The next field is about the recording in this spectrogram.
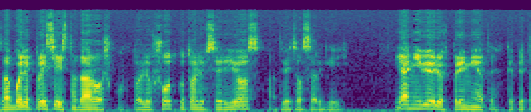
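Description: Ordinary pitch variation in plain reading aloud

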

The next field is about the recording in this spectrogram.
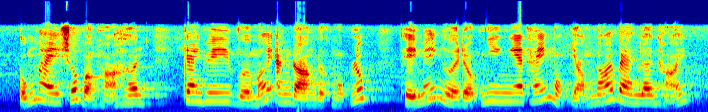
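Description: The speaker is reading. It is plain reading aloud.

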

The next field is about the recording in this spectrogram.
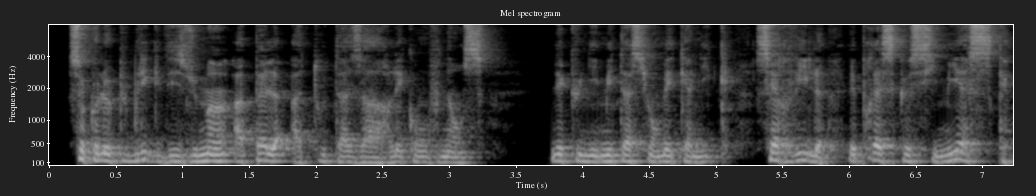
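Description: Someone reads a text aloud. Their voice is natural.

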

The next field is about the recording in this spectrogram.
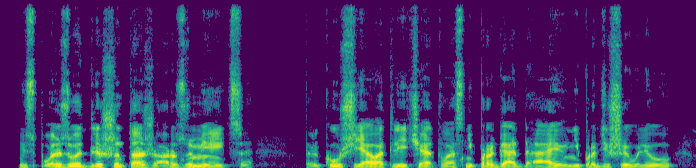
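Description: An unforced reading voice, intonation fairly even

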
